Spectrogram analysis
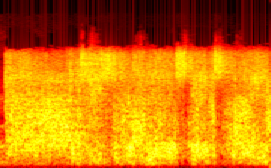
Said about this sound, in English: Yeah. That was static, right? Yeah, but I can hear somebody saying something.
